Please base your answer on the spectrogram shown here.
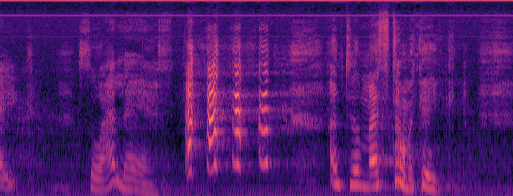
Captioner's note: laughing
